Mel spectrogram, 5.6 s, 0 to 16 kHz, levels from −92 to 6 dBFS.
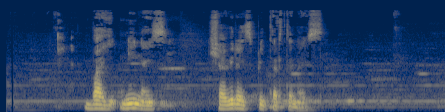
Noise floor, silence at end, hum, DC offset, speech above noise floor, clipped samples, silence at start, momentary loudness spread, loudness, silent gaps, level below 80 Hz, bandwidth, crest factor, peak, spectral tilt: -49 dBFS; 0.25 s; none; under 0.1%; 29 dB; under 0.1%; 0.7 s; 23 LU; -21 LUFS; none; -62 dBFS; 11.5 kHz; 20 dB; -2 dBFS; -6 dB/octave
